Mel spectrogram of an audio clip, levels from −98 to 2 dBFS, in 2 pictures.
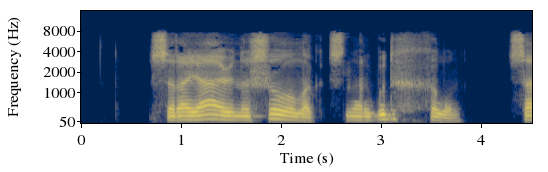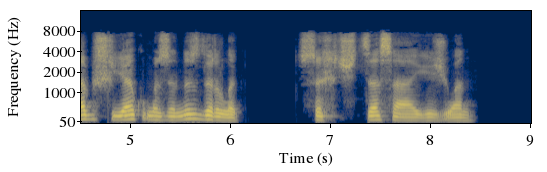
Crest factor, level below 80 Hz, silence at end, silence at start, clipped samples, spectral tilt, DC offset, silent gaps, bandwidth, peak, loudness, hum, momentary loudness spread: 18 dB; -56 dBFS; 0.65 s; 0.7 s; under 0.1%; -4 dB/octave; under 0.1%; 2.44-2.48 s, 3.90-4.27 s, 6.18-6.65 s; 8.2 kHz; -2 dBFS; -18 LUFS; none; 10 LU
